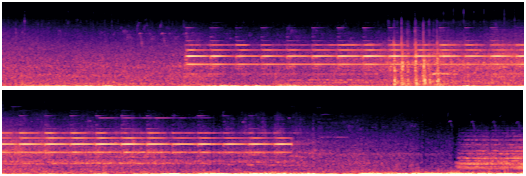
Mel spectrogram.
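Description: Grade-crossing warning bell ringing in quick, even strokes for about nine seconds as the gates come down, then stopping. Near the end the approaching freight locomotive's air horn starts blowing a chord, over a growing low rumble.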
